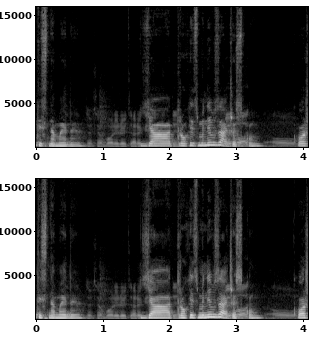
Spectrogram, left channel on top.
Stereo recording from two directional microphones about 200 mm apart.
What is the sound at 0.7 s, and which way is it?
Speech, centre (ahead or behind).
